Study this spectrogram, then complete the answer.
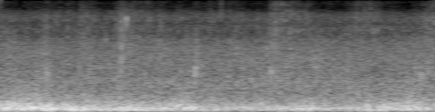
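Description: Gusty wind at the shore buffets the microphone in a constant low roar, with water moving faintly beneath, steady and close with no talking.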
